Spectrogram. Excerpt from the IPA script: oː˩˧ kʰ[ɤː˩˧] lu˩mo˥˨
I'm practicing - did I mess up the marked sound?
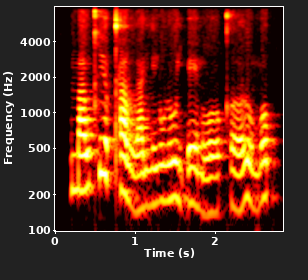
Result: no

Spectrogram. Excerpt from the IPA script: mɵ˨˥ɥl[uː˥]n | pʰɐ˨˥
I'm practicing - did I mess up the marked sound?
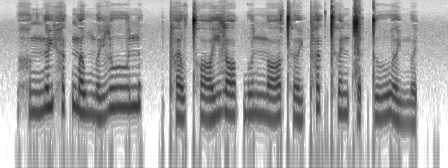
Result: no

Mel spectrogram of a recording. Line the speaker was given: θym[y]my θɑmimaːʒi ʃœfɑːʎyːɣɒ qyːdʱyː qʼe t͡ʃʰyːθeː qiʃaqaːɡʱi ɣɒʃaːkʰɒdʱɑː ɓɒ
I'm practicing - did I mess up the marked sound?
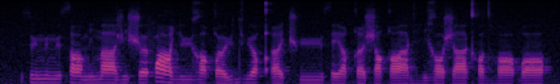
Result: no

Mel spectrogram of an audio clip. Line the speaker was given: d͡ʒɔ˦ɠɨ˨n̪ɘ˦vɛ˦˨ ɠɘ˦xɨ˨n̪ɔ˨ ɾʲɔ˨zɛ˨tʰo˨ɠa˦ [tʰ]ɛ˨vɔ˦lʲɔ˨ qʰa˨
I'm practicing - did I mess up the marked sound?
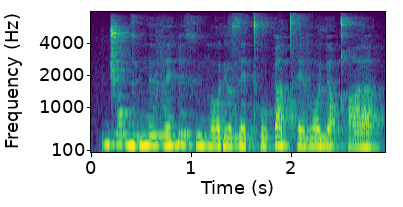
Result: no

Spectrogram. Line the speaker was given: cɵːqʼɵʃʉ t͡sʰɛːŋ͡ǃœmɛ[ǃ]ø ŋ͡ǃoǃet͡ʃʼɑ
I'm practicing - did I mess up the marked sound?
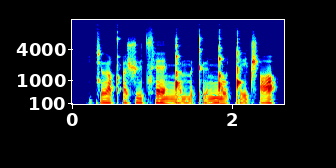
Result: yes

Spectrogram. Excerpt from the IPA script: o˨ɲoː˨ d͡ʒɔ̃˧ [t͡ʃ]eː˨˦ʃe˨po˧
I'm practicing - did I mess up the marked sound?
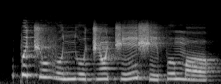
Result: no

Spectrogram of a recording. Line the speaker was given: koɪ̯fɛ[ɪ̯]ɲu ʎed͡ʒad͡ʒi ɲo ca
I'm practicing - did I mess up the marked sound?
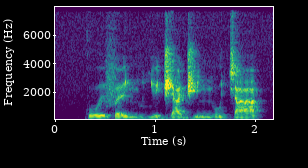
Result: no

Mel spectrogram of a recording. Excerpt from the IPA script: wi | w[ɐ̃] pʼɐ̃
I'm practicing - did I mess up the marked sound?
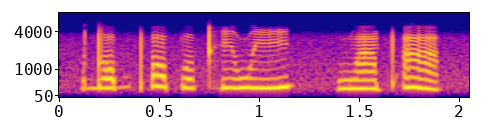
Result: no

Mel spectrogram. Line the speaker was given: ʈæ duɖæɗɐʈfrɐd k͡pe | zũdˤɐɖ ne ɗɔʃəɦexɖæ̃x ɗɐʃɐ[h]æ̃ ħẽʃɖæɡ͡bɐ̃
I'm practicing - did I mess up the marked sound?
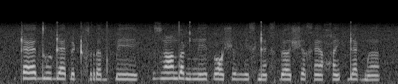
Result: yes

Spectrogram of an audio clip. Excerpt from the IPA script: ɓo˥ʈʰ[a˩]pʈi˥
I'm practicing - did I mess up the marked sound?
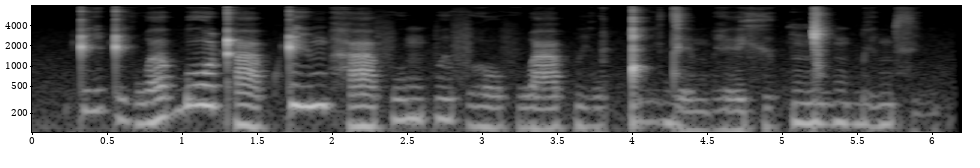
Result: no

